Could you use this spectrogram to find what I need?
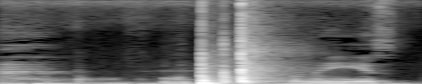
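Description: Hard plastic clicks sharply.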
